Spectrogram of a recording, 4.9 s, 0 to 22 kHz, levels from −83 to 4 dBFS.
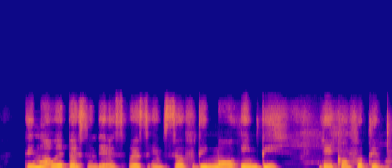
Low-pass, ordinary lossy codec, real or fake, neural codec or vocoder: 9.9 kHz; none; fake; codec, 32 kHz, 1.9 kbps, SNAC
